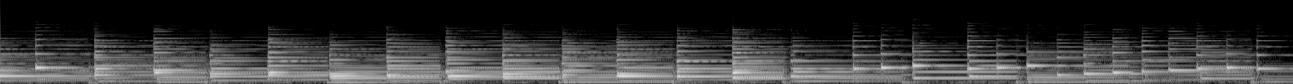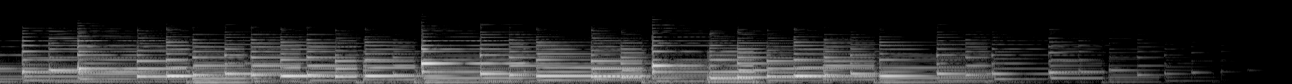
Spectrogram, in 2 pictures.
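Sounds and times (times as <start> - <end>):
solo piano wedding music: 0.0 - 25.2.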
